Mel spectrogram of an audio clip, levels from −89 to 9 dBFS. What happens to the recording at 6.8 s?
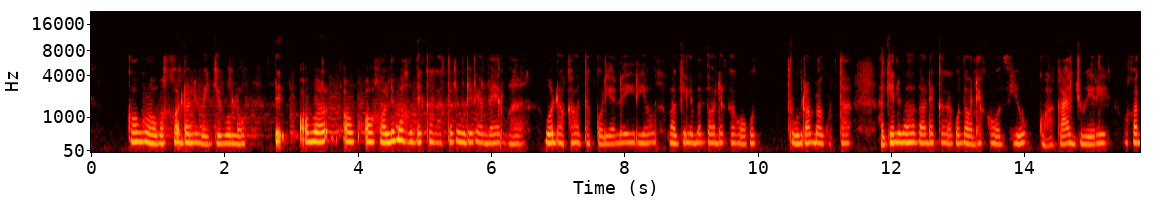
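Nothing goes wrong at 6.8 s; the speech runs on there without any dropout, glitch or other technical fault.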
